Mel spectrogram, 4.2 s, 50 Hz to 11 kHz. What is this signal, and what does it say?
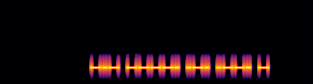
Morse code, heard as a keyed tone, about 30 wpm, 700 Hz. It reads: K9RPT
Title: USA Call Signs - 2x Character Spacing - 30wpm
